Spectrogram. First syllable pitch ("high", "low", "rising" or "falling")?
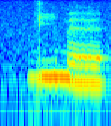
high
